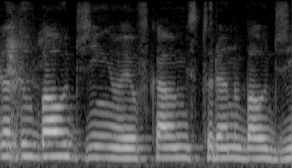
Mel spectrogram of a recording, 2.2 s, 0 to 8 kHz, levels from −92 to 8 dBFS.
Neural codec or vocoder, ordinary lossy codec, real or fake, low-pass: none; none; real; none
